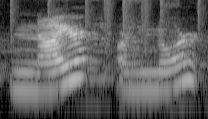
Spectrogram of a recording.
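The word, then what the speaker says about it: Noir: It's Nior or something like that. It's spelled N-O-I-R. And this is very similar to the NYC liquid liner.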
